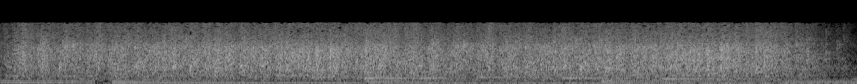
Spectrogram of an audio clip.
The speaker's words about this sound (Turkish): Kocaman bir alkış gelsin sana.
